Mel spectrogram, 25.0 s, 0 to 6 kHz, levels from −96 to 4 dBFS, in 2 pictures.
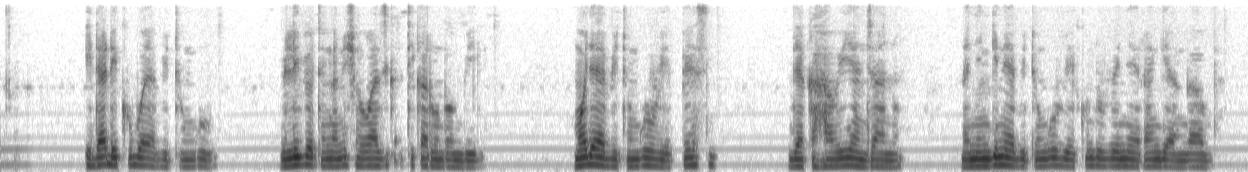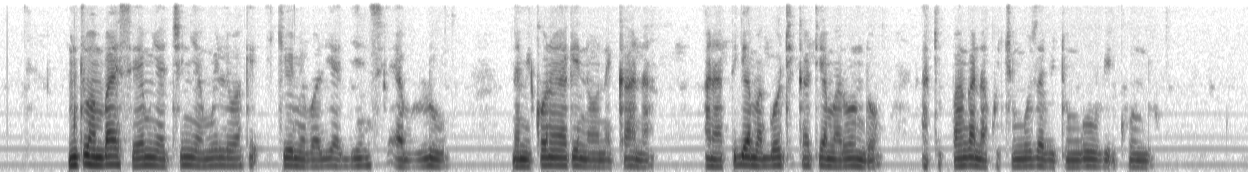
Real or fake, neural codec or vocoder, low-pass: real; none; 5.4 kHz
